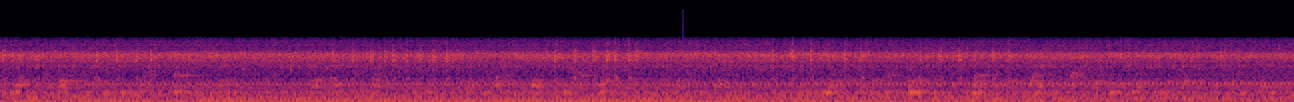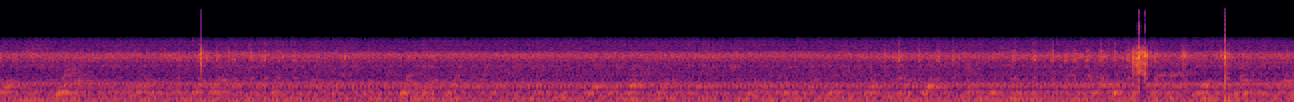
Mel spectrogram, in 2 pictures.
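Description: Steady electric buzzing hum of an aquarium air pump running the sponge filter, with a faint click about halfway through.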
